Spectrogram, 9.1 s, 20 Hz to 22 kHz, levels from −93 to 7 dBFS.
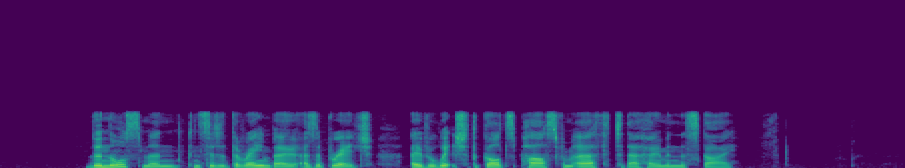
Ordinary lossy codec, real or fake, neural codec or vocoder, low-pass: none; real; none; 7.2 kHz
